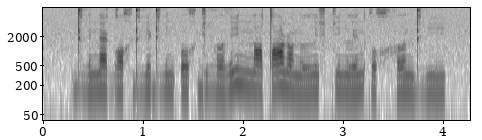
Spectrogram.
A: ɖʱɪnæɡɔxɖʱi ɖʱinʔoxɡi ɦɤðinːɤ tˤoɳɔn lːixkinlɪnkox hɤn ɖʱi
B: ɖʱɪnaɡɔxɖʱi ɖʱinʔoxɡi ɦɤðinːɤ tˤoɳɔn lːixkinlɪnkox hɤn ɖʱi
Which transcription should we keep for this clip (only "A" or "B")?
A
